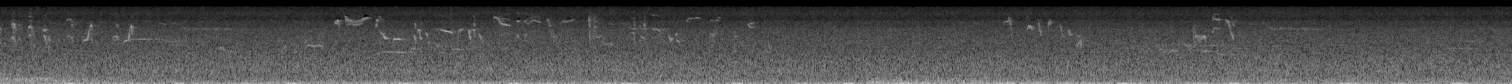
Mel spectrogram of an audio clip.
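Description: A shallow stream rushes and splashes steadily over rocks.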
